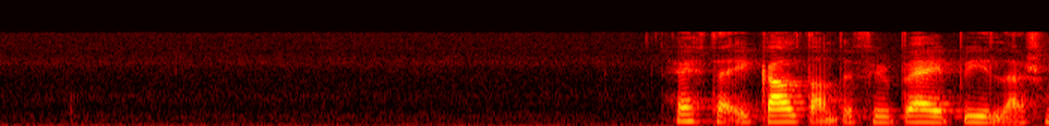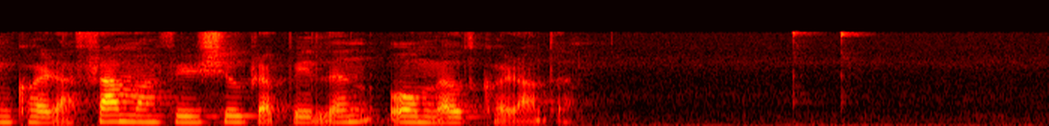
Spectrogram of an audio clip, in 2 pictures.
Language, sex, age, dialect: Faroese, female, 15-35, Norðurstreymoy/Eysturoy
